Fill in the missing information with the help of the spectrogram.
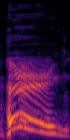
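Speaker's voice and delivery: high villain call-out; hammed-up high greeting; Garmadon. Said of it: "And then he's like".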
